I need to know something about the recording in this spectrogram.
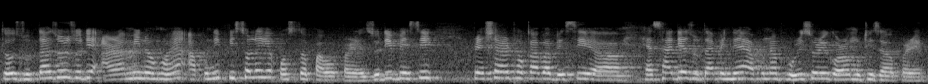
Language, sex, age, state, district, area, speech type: Assamese, female, 18-30, Assam, Nalbari, rural, spontaneous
